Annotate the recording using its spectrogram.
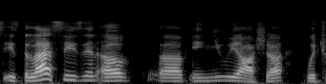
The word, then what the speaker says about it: Inuyasha: How do you pronounce that? Inuyasha? – Isn't it Inuyasha.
